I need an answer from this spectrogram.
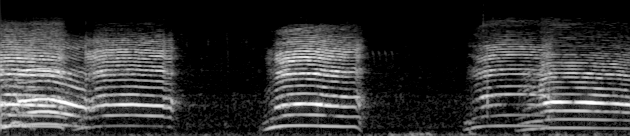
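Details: Sheep (Ovis aries), bleat.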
